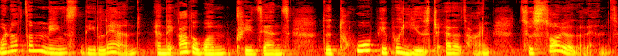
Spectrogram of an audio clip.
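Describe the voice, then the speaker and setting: Speaking in a Chinese accent, a woman uses a fairly high pitch. She talks at a moderate pace in a somewhat breathy voice. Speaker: student. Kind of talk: class presentation.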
